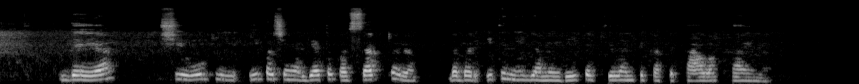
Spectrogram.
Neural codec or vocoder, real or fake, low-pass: vocoder, 44.1 kHz, 128 mel bands every 512 samples, BigVGAN v2; fake; 14.4 kHz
